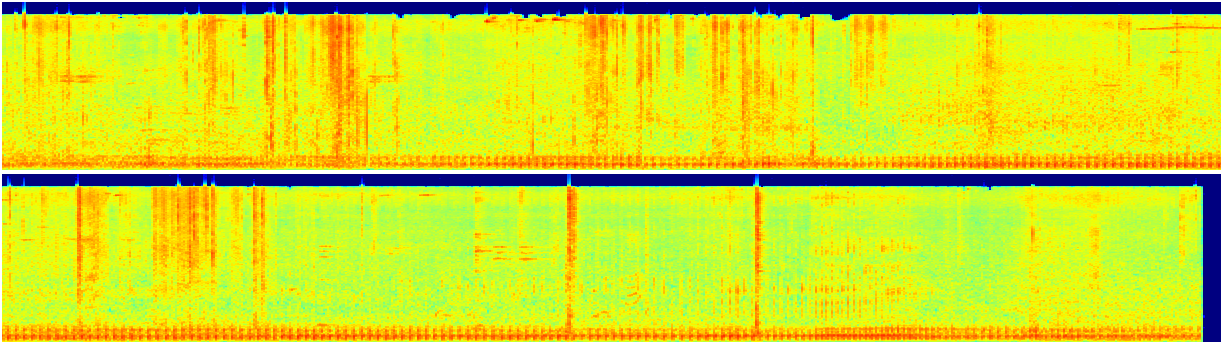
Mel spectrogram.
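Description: A motorcycle engine running steadily while the bike rides along a street, heard from on the bike, with scattered knocks; it gets louder about five seconds in.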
